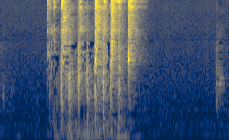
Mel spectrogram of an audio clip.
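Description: Two dogs playing: a quick run of clicks and scuffling starts about half a second in and lasts about a second.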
